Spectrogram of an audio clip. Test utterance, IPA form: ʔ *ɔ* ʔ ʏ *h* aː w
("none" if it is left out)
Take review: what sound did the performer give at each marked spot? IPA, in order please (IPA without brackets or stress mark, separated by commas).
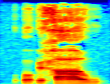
o, h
